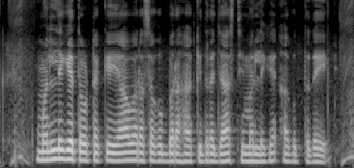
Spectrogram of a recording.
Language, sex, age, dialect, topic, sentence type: Kannada, male, 18-24, Coastal/Dakshin, agriculture, question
